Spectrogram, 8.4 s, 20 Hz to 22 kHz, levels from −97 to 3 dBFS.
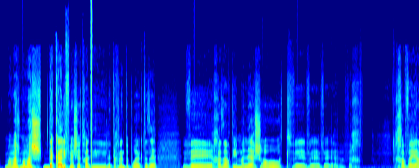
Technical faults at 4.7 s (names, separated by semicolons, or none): word clock ticks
